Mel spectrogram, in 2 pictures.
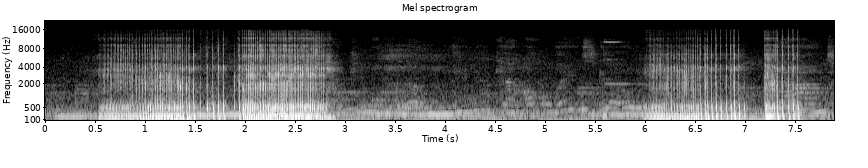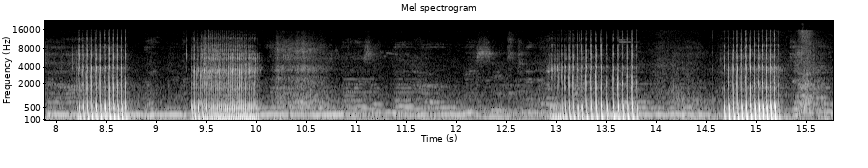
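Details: English Bulldog, a flat-faced dog, sleeping and snoring very loudly: loud, rattling snores in long bursts with quieter breathing between them; snoring.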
